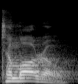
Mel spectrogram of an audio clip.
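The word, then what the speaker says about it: tomorrow: तो दोस्तों, जैसा कि मैंने आपको बताया, टीओ से यहाँ ट होगा, टू नहीं होगा।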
